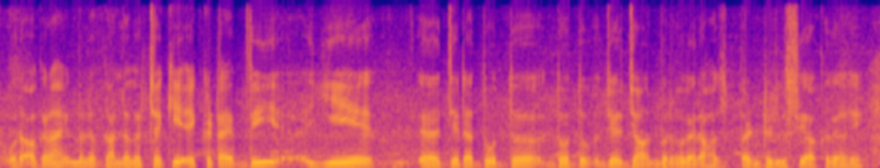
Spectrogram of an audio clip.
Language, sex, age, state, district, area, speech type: Dogri, male, 18-30, Jammu and Kashmir, Jammu, rural, spontaneous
